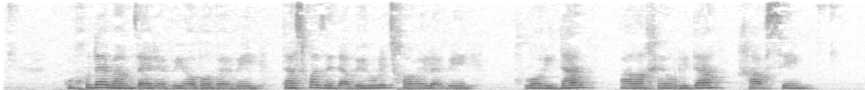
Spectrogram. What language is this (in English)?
Georgian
